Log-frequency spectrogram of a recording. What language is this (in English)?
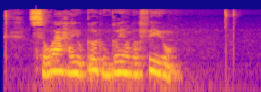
Chinese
